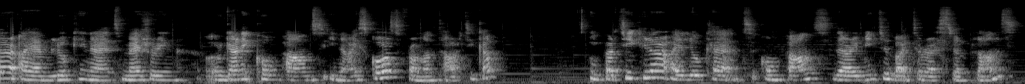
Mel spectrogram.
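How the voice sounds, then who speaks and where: Italian-accented woman lecturer, roomy room. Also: medium pitch. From Italy. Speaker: university lecturer. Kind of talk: scripted talk to camera. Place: small room indoors. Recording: roomy echo, mic at a distance.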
